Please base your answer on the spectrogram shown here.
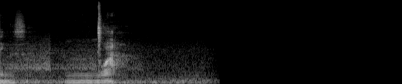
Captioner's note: blows kiss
